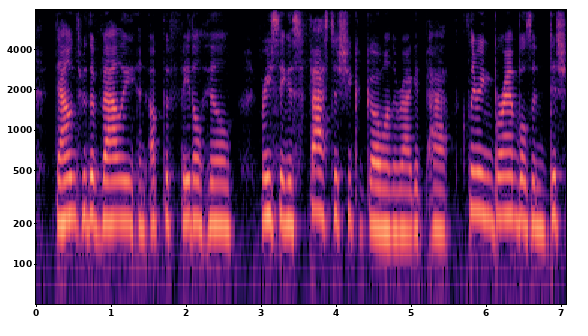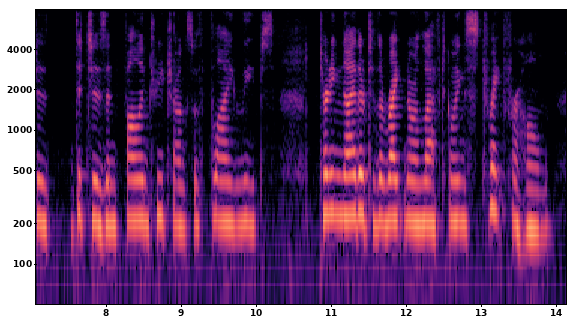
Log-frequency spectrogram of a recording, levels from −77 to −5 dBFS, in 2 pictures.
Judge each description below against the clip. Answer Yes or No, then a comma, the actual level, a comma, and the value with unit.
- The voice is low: No, high, 205 Hz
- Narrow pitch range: Yes, narrow, 2.2 semitones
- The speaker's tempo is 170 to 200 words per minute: Yes, average, 180 wpm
